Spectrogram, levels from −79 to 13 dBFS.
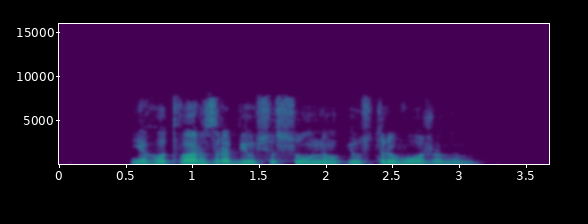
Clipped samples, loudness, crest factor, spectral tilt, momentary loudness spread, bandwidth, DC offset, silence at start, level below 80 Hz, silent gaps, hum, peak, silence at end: under 0.1%; -30 LUFS; 20 dB; -5.5 dB/octave; 14 LU; 8.2 kHz; under 0.1%; 0.55 s; -70 dBFS; none; none; -10 dBFS; 0.55 s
